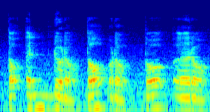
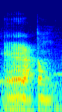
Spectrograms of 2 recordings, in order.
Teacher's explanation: La R, toro, toro, toro. Hay que hacer siempre una vibración, igual con la vibrante múltiple, ratón.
